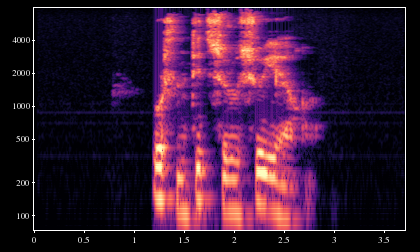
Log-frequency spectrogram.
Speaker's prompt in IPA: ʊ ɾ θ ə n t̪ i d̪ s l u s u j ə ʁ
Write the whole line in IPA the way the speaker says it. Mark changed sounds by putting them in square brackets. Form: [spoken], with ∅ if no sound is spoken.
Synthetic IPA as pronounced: ʊ ɾ θ ə n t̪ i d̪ s [ɾ] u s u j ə ʁ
